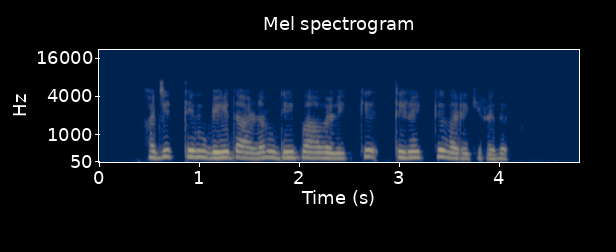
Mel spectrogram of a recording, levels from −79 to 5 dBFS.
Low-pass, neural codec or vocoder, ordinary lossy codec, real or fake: 7.2 kHz; codec, 16 kHz, 2 kbps, FreqCodec, smaller model; none; fake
